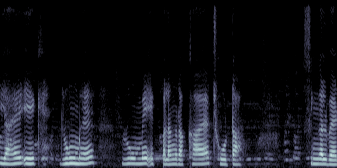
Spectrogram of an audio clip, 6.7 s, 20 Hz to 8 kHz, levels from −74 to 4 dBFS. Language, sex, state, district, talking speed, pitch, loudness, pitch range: Hindi, female, Bihar, Patna, 125 wpm, 245 Hz, -18 LUFS, 230-255 Hz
